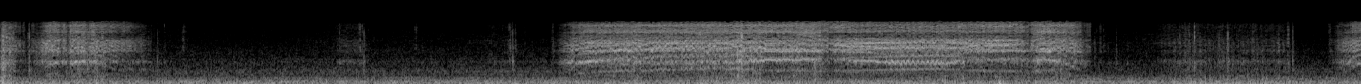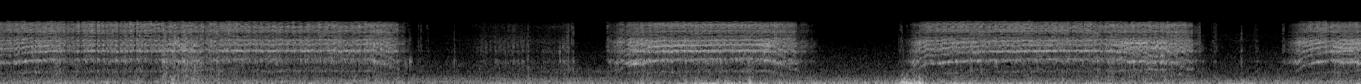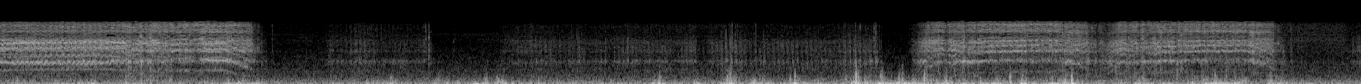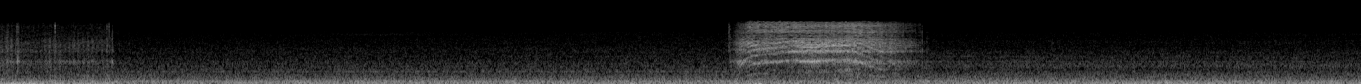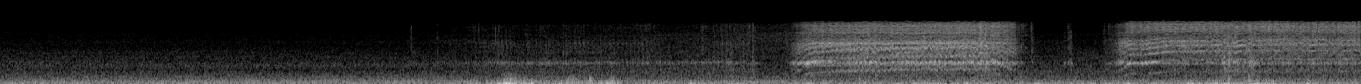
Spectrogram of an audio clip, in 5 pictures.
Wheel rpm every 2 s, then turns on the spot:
90, 40, 20, 70, 160, 90, 40, 160, 140, 20, 110, 80, 120, 90, 130, 20, 10, 20, 100, 120, 20, 0, 0, 0, 90, 0, 0, 0, 0, 10, 20, 100, 60, 150.
32-36 40-42 58-62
